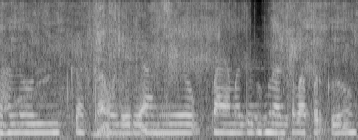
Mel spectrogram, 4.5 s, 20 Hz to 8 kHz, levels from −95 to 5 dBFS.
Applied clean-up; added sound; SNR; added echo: none; Tearing; 7 dB; none.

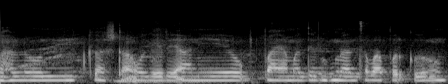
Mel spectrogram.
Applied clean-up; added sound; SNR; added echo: none; none; none; none.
